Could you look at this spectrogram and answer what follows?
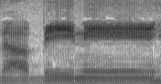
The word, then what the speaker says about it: Albini: His name rhymes with Gandolfini. – Oh, I guess it does, huh? That's right. Later on in the show, we're going to have none other than Mr. Steve Albini.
